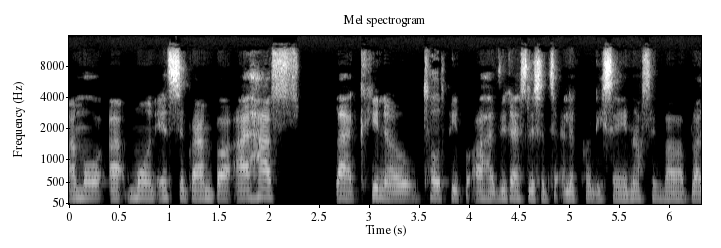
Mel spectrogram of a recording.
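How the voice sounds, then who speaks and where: A very clean recording with a silent background captures talking at a fairly quick pace. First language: not English. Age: 20s. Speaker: podcast guest. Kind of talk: casual chat.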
